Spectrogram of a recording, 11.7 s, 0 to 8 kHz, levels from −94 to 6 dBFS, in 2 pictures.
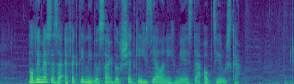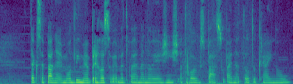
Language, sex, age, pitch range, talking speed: Slovak, female, 20-39, 175-195 Hz, 145 wpm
